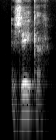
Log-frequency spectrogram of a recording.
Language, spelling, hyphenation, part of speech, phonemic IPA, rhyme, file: Dutch, zeker, ze‧ker, adjective / adverb, /ˈzeː.kər/, -eːkər, Nl-zeker.ogg
- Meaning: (adjective) 1. certain, sure 2. confident, secure 3. confirmed; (adverb) 1. certainly, surely 2. particularly, especially 3. at least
